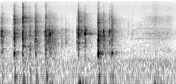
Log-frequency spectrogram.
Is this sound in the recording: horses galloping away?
no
